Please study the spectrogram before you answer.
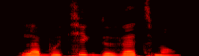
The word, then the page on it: boutique de vetements: female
